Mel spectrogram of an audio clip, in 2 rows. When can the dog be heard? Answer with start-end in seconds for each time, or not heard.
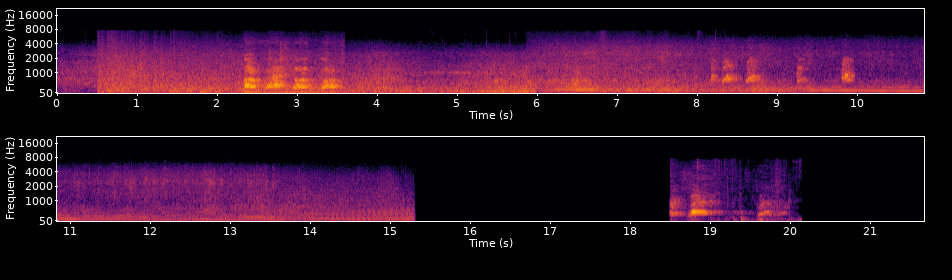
2.3-3.6, 8.2-10.0, 18.5-20.1.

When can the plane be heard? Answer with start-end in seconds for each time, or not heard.
0.0-15.3.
